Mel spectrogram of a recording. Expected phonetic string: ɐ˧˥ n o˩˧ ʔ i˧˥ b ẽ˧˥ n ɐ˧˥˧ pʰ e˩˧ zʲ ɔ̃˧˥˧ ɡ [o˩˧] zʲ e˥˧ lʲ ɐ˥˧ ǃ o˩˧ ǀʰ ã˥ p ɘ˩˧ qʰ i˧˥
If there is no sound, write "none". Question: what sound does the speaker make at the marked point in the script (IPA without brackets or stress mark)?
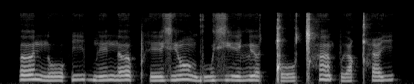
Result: u˩˧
